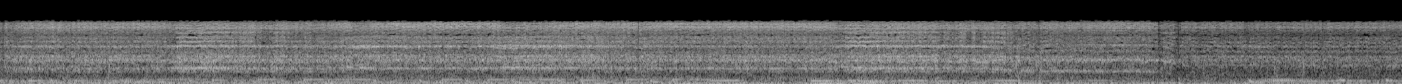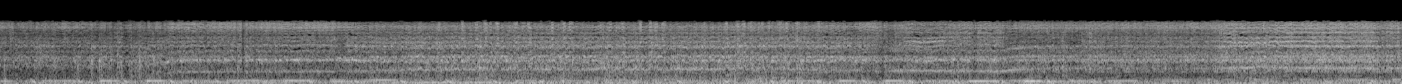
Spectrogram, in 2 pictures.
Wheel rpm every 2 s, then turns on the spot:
200, 200, 200, 200, 200, 160, 120, 120, 160, 160, 160, 160, 190, 200.
none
